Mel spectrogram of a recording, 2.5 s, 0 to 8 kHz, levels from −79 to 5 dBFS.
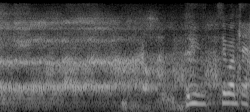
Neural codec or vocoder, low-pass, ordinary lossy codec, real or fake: codec, 16 kHz, 0.8 kbps, ZipCodec; 7.2 kHz; none; fake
